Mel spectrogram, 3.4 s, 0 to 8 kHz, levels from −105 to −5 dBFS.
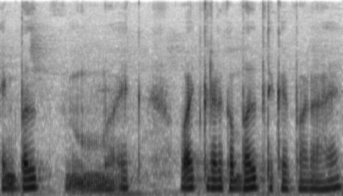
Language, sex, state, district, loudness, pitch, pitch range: Hindi, male, Arunachal Pradesh, Lower Dibang Valley, -18 LUFS, 125 Hz, 115-135 Hz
